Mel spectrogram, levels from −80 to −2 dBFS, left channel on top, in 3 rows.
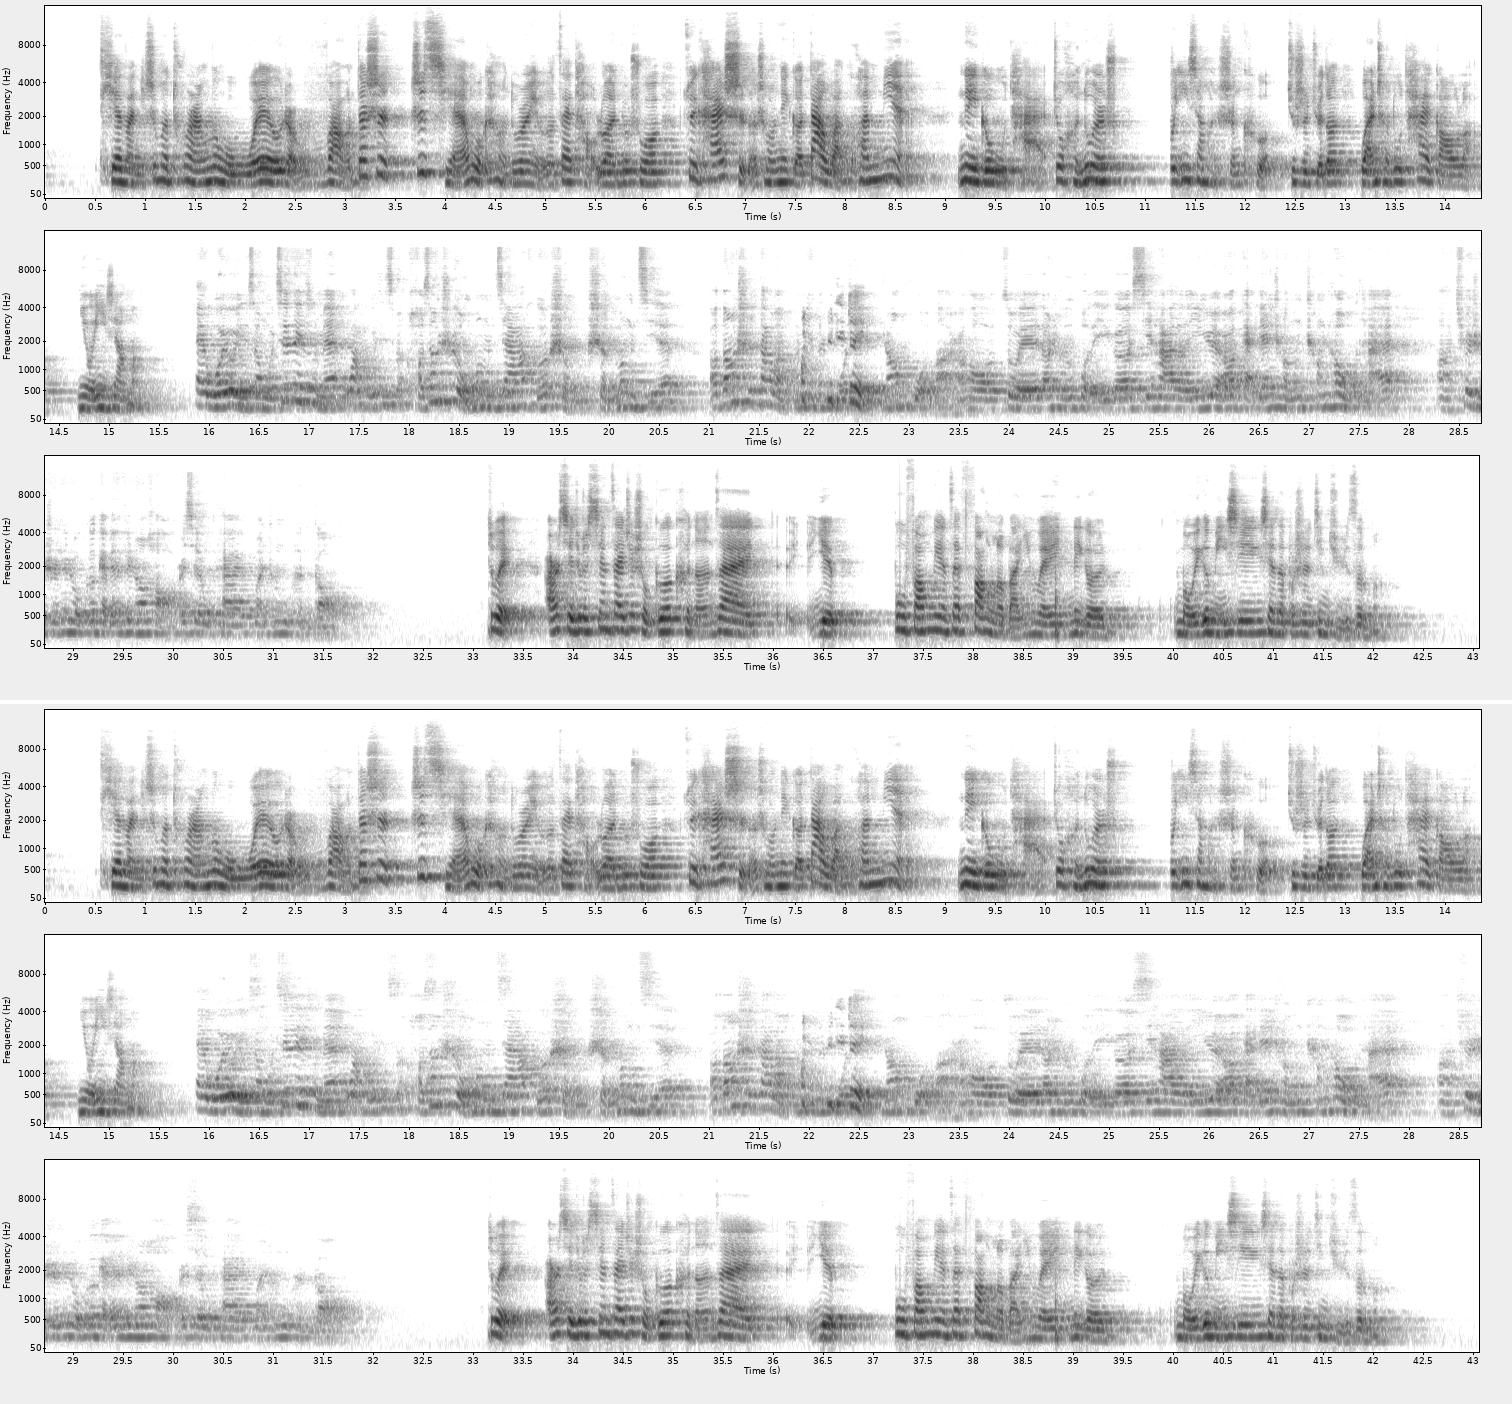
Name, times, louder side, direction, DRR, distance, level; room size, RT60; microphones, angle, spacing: voice 1, 0.6-8.7 9.1-10.7 11.3-14.3 14.7-15.3 21.9-22.6 33.2-33.4 33.7-35.9 36.1-36.7 37.2-39.4 40.0-42.1, left 2 dB, 25° left, 7 dB, 0.9 m, -26 dB
voice 2, 15.9-20.7 21.0-31.7, left 1 dB, 60° left, 0 dB, 3.2 m, -36 dB
16.0 x 13.0 x 4.9 m, 1.0 s
head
